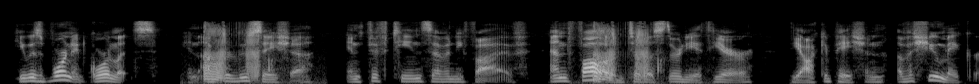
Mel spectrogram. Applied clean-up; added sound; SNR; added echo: none; Fart; 2 dB; none.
